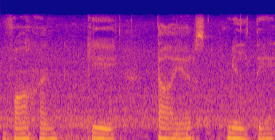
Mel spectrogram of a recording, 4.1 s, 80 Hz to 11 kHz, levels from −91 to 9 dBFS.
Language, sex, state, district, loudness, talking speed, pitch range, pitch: Hindi, male, Haryana, Rohtak, -19 LUFS, 60 wpm, 120-125 Hz, 120 Hz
